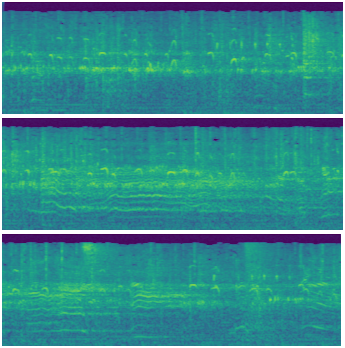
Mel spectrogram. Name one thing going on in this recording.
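Several children talk and shout excitedly close by.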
